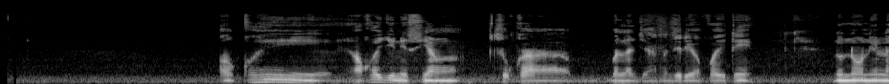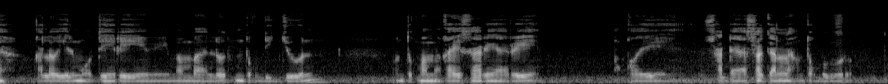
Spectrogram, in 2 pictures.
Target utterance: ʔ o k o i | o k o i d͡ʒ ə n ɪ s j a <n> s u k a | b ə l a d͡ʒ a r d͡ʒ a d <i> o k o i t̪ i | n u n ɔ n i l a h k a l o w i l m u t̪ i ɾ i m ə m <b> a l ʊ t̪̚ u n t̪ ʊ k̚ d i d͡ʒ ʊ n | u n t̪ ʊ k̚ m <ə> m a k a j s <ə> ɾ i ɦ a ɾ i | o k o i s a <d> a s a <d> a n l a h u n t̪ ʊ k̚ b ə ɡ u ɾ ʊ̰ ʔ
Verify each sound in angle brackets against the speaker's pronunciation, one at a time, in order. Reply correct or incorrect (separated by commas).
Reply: incorrect, correct, correct, correct, incorrect, correct, incorrect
